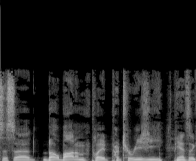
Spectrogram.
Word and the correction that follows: Taraji Henson: Am I saying that right? – Taraji P. Taraji Henson. You were very close.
